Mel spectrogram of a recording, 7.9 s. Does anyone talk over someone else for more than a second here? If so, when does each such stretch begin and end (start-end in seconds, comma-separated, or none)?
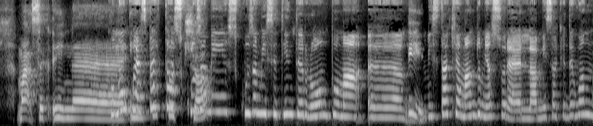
1.4-2.9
